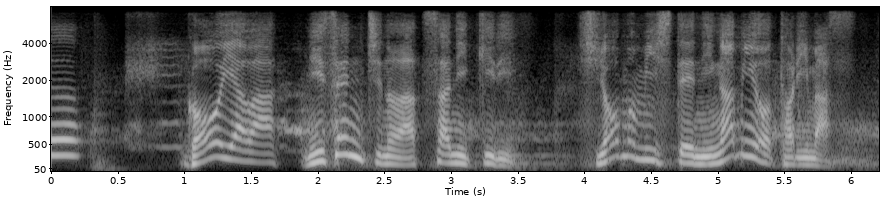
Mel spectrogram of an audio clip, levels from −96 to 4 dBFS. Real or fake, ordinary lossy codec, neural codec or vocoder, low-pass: fake; none; codec, 24 kHz, 0.9 kbps, DualCodec; 7.2 kHz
